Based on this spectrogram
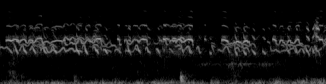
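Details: Five common kestrel chicks in a nest box at Tiszalök, Hungary, on 27 June 2024, as their mother brings a mouse for breakfast. They beg with shrill, wavering, overlapping calls that run without pause over faint low rustling.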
